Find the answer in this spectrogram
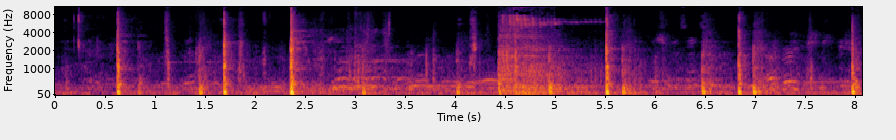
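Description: A basketball bouncing on a hard outdoor court: a string of sharp, irregular thuds, some in quick pairs, spread across the whole stretch.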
